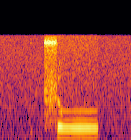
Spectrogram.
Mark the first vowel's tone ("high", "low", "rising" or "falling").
high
